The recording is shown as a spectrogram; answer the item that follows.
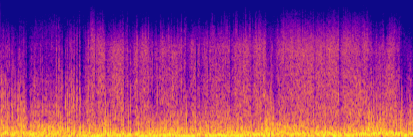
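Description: Steady wind rushing over the microphone of a moving motorcycle, with the bike's running noise underneath.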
